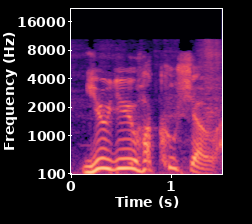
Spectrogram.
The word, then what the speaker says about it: Yu Yu Hakusho: Yu Yu Hakusho.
